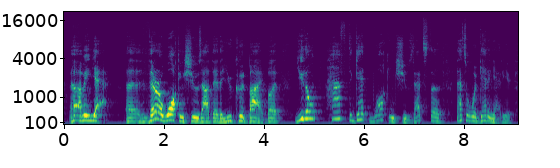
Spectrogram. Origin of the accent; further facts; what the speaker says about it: New York City, New York, United States; moved away as an adult; also born or lived in Washington, D.C.; now in California, United States; New York City, my hometown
